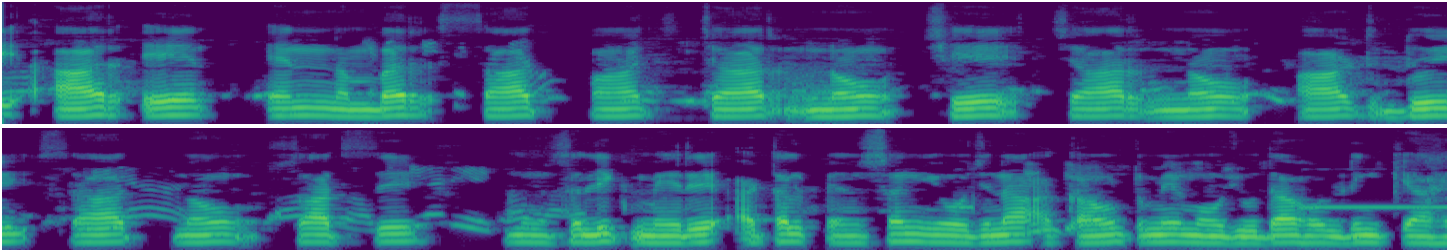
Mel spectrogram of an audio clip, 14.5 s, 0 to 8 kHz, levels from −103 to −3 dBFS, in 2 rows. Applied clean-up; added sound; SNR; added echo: classical method Wiener filter.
